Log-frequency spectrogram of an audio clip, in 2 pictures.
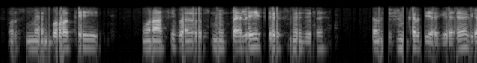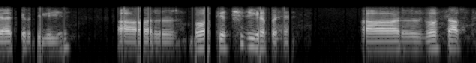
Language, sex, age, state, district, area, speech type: Urdu, male, 30-45, Bihar, Purnia, rural, conversation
